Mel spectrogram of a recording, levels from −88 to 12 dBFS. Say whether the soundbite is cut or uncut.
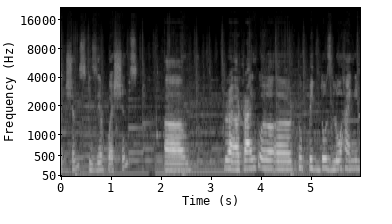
uncut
